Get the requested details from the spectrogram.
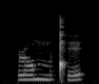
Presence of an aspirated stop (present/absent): present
